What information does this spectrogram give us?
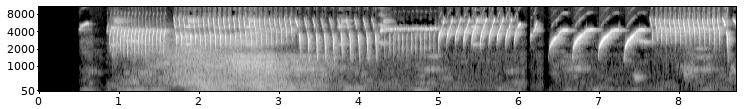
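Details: Young captive-bred canary singing nonstop with rolling 'ngerol' song, used to coax lazy canaries into singing: rapid trilled tours, buzzy and metallic, shifting between fast rattling rolls and sweeping upslurred whistles, with a brief rustle early on.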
